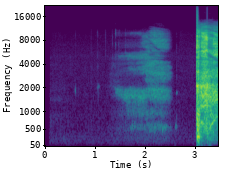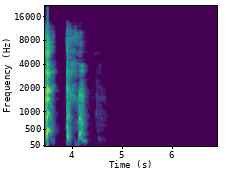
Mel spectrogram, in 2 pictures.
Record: {
  "cough_length": "6.9 s",
  "cough_amplitude": 32768,
  "cough_signal_mean_std_ratio": 0.23,
  "survey_phase": "beta (2021-08-13 to 2022-03-07)",
  "age": "45-64",
  "gender": "Female",
  "wearing_mask": "No",
  "symptom_cough_any": true,
  "symptom_new_continuous_cough": true,
  "symptom_runny_or_blocked_nose": true,
  "symptom_shortness_of_breath": true,
  "symptom_sore_throat": true,
  "symptom_fatigue": true,
  "symptom_headache": true,
  "symptom_change_to_sense_of_smell_or_taste": true,
  "symptom_onset": "3 days",
  "smoker_status": "Never smoked",
  "respiratory_condition_asthma": false,
  "respiratory_condition_other": false,
  "recruitment_source": "Test and Trace",
  "submission_delay": "1 day",
  "covid_test_result": "Positive",
  "covid_test_method": "RT-qPCR",
  "covid_ct_value": 27.0,
  "covid_ct_gene": "N gene"
}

